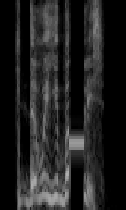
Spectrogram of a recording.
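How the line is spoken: Sudden shrill squeal. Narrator (Russian): вдруг взвизгнул Сергеич

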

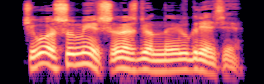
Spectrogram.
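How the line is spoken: Lazy question. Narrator (Russian): лениво спросил искаженец

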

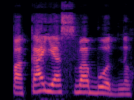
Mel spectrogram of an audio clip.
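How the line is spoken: Answered coldly. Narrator (Russian): холодно ответила

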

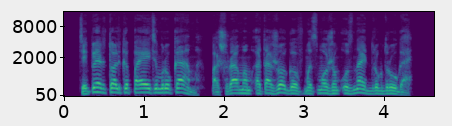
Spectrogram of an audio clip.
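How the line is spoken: Shout. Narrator (Russian): выкрикнул Венс

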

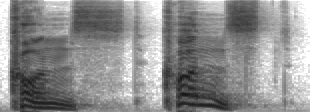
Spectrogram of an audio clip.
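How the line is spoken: Repeated shout. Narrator (German): rief er noch einmal

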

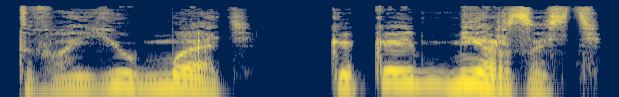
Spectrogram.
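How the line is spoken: Breathless hiss. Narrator (Russian): прошипел, отдышавшись

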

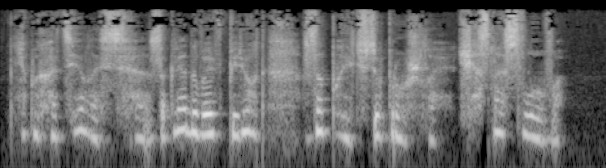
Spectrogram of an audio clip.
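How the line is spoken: Whisper. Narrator (Russian): прошептала она наконец

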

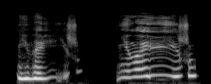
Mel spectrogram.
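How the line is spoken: Sobbing. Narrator (Russian): чередовала со всхлипываниями

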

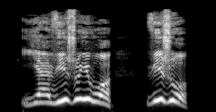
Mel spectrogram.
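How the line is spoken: Almost shouting. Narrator (Russian): чуть ли не закричал Декс

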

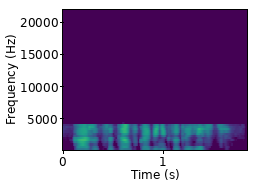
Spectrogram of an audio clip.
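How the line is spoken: Muttered. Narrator (Russian): пробормотал Росс

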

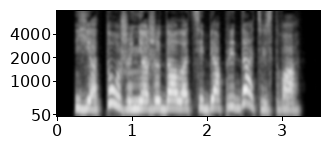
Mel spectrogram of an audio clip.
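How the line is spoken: Queen barking. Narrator (Russian): рявкнула королева

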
